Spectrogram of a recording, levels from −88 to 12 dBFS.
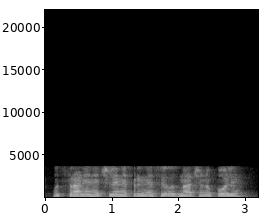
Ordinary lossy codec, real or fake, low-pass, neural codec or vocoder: AAC, 24 kbps; real; 3.6 kHz; none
